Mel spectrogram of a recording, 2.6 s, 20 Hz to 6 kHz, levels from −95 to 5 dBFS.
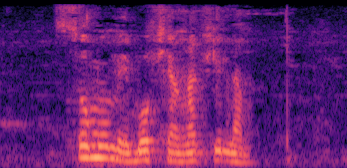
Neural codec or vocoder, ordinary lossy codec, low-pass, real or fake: none; AAC, 24 kbps; 5.4 kHz; real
